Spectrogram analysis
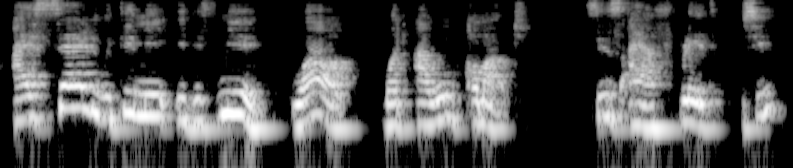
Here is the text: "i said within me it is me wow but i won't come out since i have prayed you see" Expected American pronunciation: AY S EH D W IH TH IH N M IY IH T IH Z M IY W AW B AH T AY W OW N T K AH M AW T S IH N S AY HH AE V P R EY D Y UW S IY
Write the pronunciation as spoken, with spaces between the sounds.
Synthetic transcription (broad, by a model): AY S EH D W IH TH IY N M IY IH T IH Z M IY W AW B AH T AY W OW N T K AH M AW T S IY N S AY HH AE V P L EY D Y UW S IY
